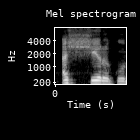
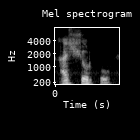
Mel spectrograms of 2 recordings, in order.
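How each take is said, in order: First: The vowel after the sh sound is i. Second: The vowel after the sh sound is u. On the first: The speaker calls it right. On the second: The speaker calls it wrong.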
